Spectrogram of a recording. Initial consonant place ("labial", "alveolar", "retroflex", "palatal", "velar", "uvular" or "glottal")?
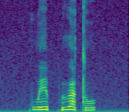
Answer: velar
